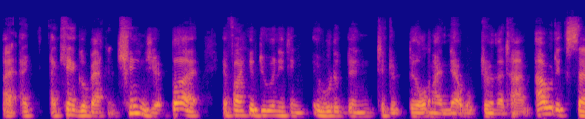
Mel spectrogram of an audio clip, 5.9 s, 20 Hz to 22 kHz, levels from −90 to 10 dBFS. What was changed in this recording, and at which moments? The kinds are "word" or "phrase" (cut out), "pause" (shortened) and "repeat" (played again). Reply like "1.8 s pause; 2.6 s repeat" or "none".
3.1 s word; 3.9 s word; 4.3 s word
